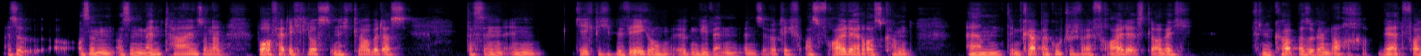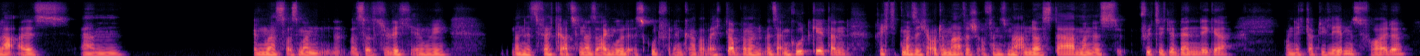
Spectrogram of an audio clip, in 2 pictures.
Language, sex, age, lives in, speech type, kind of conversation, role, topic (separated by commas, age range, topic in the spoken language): German, male, 25-29, Germany, conversation, advice, advisor, Wie plane ich mein Training nach einer längeren Pause langfristig?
